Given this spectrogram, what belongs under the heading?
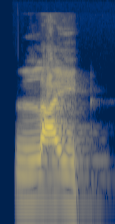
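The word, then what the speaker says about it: light: लेकिन एक कंडीशन है जब जी एचटी साथ में आएगा तो हां पर जी एच साइलेंट रहेगा यह ध्यान देना है जैसे जैसे है लाइट लाइट में आप देख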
